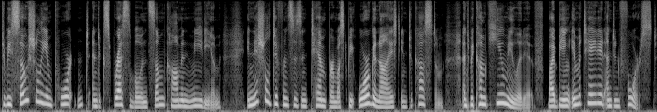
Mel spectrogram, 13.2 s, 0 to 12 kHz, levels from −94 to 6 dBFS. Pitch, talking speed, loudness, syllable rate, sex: 200 Hz, 125 wpm, -18 LUFS, 4.8 syllables/s, female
